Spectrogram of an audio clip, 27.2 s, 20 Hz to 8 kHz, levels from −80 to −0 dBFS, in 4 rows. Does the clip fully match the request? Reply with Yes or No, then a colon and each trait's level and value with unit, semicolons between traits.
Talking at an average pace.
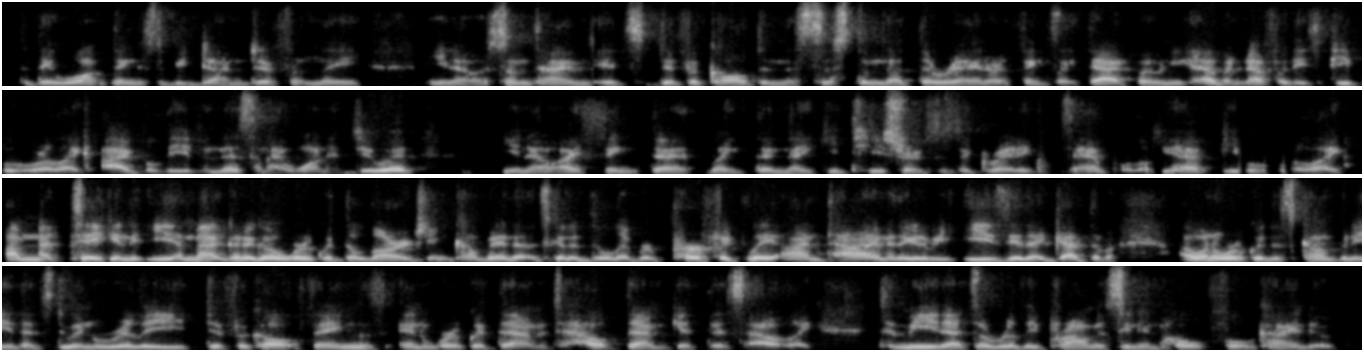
No: fast, 280 wpm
